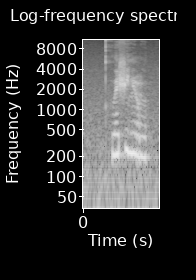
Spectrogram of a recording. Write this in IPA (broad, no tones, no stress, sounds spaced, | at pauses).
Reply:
kʷʰ æ ʃ i lʲ ũ lˠ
